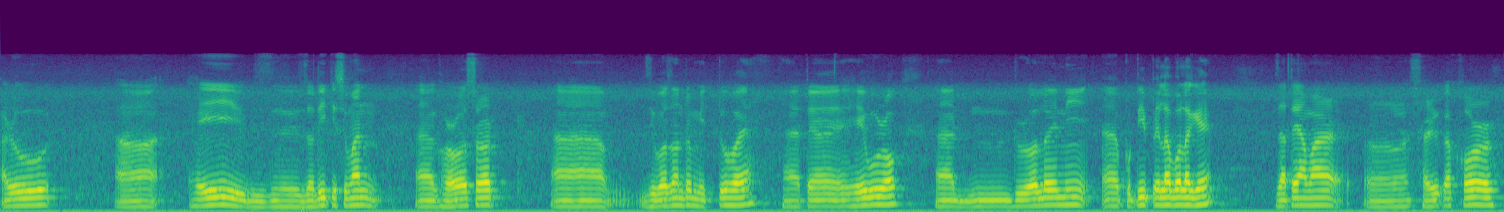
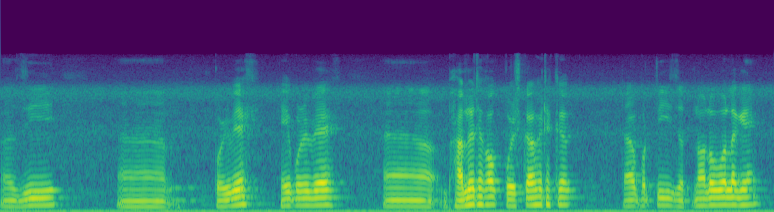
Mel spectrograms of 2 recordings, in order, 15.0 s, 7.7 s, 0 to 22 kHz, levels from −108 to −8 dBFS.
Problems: none marked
